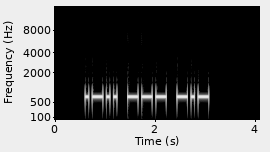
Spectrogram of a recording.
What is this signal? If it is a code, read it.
Morse code, heard as a keyed tone, about 17 wpm, 700 Hz. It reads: LOK
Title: USA Call Sign Postfixes - 3 Letters 17wpm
